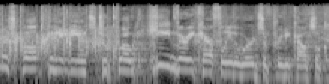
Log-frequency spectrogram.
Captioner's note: some Applause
